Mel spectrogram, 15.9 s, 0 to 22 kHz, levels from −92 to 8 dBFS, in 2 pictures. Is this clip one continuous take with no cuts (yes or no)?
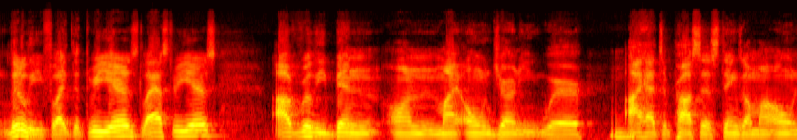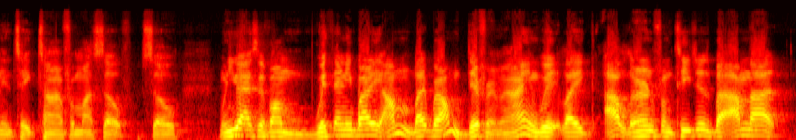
yes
